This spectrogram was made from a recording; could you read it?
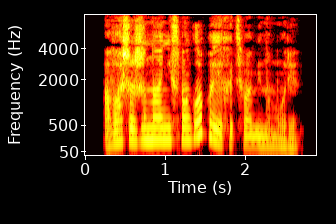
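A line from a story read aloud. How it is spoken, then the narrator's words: Plain. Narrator (Russian): спросила Маша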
